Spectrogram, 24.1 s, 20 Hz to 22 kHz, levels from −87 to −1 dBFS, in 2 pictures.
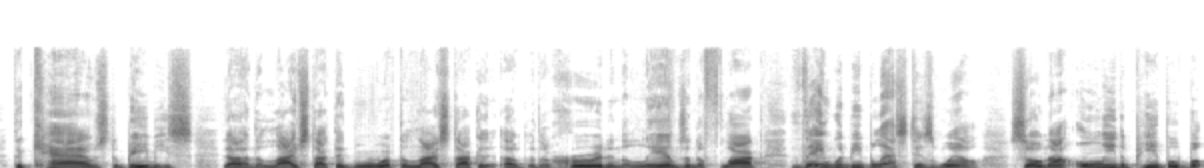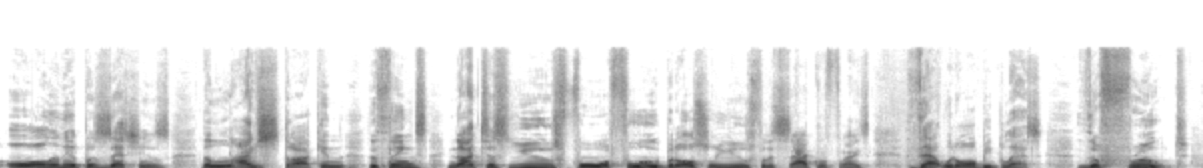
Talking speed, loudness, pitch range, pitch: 150 wpm, -26 LUFS, 155-230 Hz, 180 Hz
